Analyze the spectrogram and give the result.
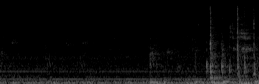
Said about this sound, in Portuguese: eu tava digitando isso agora.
